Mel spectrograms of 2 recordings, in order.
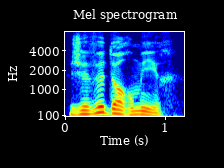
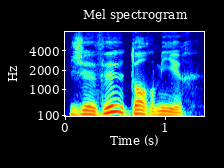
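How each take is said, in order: Both takes have the same delivery.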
